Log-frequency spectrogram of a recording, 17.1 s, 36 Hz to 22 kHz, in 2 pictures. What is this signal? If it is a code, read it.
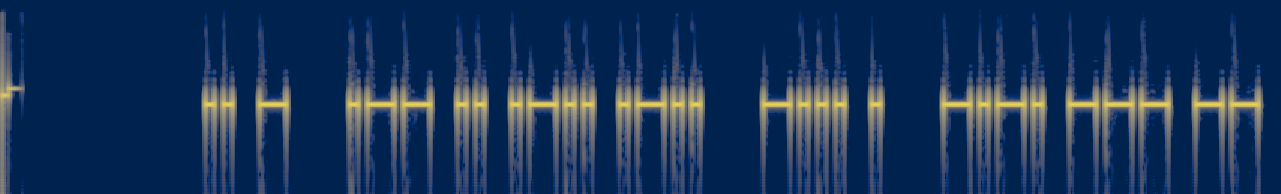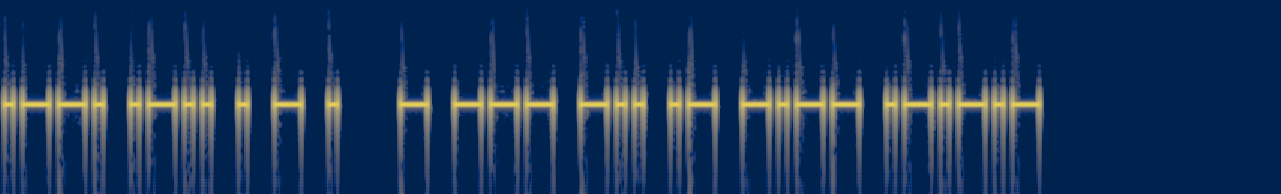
Morse code, heard as a keyed tone, about 20 wpm, 700 Hz. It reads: IT WILL BE COMPLETE TODAY.
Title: Sentences from Top 1000 Words - Review Part 2 - 20wpm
